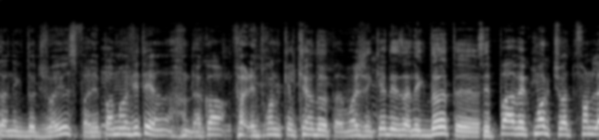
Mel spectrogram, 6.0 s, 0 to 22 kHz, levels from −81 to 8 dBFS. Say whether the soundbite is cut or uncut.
cut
